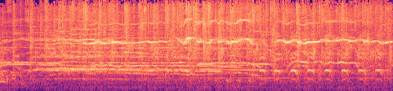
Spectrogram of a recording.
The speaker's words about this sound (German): Ein Glück, dass Sie jetzt aufhören zu klatschen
